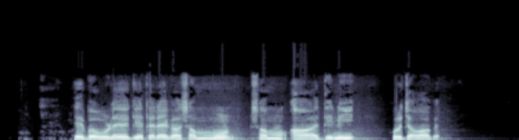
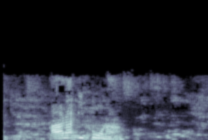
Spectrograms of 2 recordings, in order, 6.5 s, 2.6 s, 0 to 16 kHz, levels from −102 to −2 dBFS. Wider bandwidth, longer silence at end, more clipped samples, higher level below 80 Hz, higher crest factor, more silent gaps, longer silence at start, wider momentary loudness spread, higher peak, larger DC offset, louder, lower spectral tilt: about the same, 7.6 kHz vs 7.8 kHz; first, 1 s vs 0 s; neither; first, -56 dBFS vs -64 dBFS; second, 14 dB vs 20 dB; neither; first, 0.9 s vs 0.05 s; second, 6 LU vs 21 LU; about the same, 0 dBFS vs -2 dBFS; neither; first, -12 LUFS vs -18 LUFS; first, -8 dB/octave vs -4.5 dB/octave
